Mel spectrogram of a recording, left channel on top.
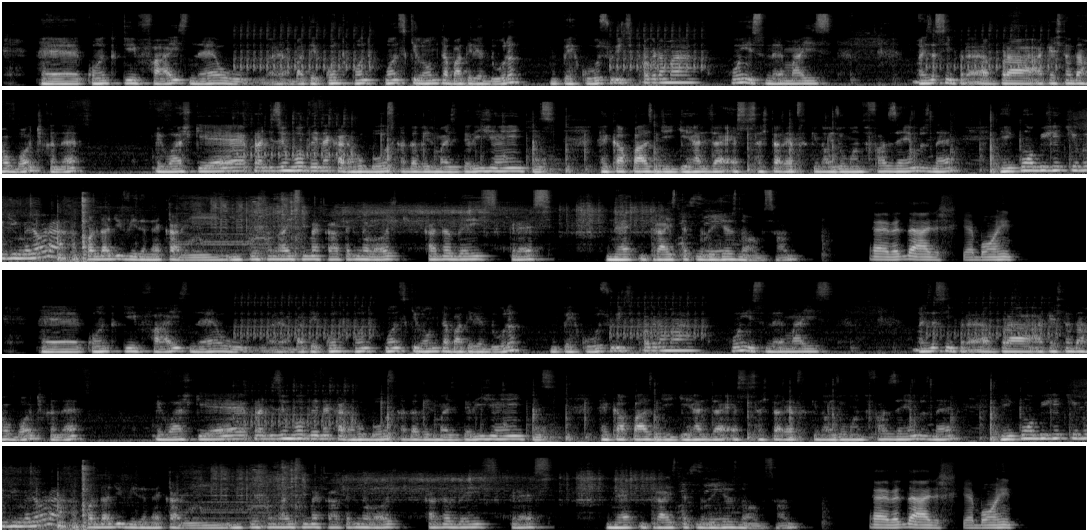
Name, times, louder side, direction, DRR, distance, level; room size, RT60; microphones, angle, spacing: voice 1, 0.0-7.0 7.3-11.7 12.3-20.5 20.8-29.7, left 1 dB, 45° left, 0.7 m, -23 dB
sound 1, 1.6-14.8, left 3 dB, 80° left, 3.2 m, -44 dB
sound 2, 13.1-29.1, left 1 dB, 20° left, 1.3 m, -38 dB
voice 2, 30.4-31.8, right 1 dB, 5° right, 0.4 m, -23 dB
9.5 x 5.7 x 2.7 m
head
